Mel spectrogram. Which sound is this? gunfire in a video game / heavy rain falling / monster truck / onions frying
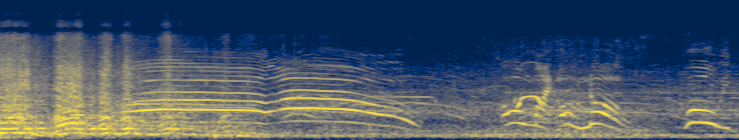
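monster truck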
